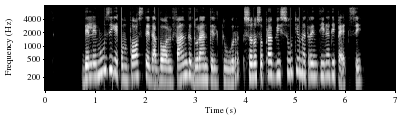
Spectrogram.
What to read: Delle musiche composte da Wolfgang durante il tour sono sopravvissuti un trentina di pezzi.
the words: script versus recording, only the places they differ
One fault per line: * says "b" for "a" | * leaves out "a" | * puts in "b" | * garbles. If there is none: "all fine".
* says "una" for "un"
